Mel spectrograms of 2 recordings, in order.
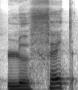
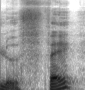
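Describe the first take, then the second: First: The final T of fait is pronounced. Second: The final T of fait is silent. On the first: "je prononce le fait, je prononce le T" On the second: "Certaines personnes ne prononcent pas le T"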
